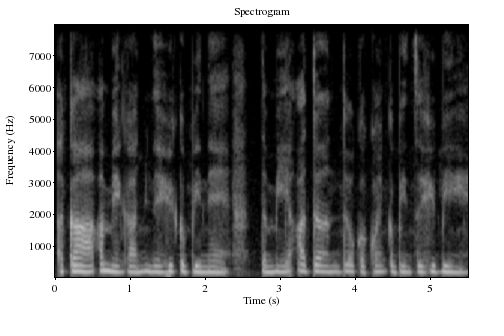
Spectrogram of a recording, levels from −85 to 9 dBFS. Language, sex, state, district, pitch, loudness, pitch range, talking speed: Rengma, female, Nagaland, Kohima, 190 Hz, -21 LUFS, 185-200 Hz, 175 wpm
